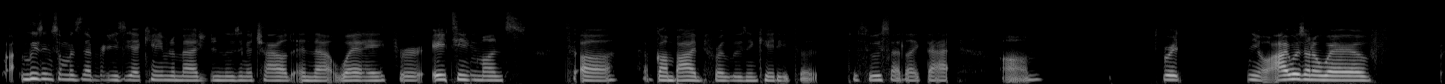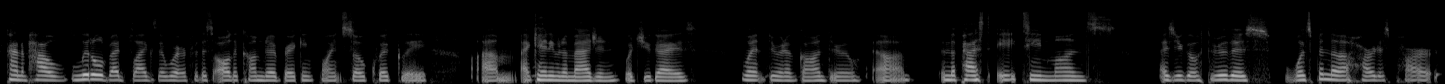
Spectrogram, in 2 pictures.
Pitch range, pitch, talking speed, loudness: 185-205 Hz, 195 Hz, 180 wpm, -31 LUFS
